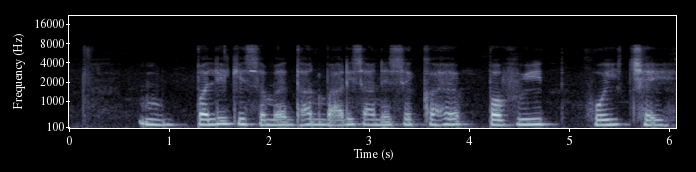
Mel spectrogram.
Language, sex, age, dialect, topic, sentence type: Magahi, male, 60-100, Western, agriculture, question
